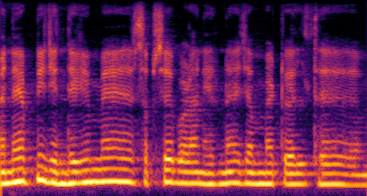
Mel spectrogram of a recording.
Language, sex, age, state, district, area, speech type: Hindi, male, 30-45, Madhya Pradesh, Betul, urban, spontaneous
